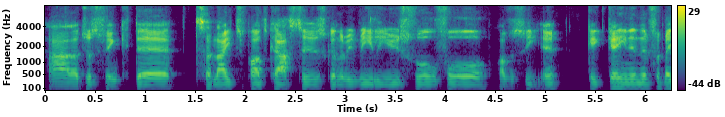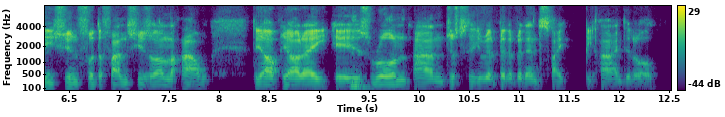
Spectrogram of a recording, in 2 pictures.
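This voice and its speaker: A man explaining things to a podcast in a measured way, often saying "obviously". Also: lowish voice, little pitch movement. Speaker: guest. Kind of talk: casual podcast chat.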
